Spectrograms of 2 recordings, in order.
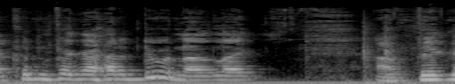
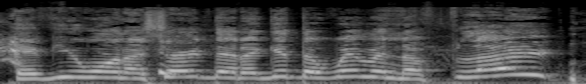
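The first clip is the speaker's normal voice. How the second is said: shouting ad; 10 semitones higher than usual. Real, not acted. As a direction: shout it like a pitchman. Ad jingle shouted.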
